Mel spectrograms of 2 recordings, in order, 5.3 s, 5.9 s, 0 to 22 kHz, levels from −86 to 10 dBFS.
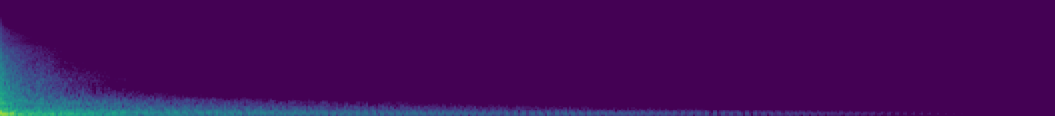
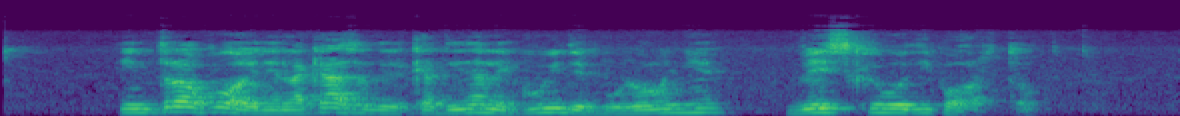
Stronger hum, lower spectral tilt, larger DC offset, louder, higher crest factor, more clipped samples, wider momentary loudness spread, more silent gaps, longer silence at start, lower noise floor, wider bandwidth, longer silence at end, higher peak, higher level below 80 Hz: neither; first, -10 dB/octave vs -4 dB/octave; neither; second, -25 LUFS vs -18 LUFS; first, 26 dB vs 20 dB; neither; first, 26 LU vs 15 LU; neither; about the same, 0 s vs 0.05 s; first, -80 dBFS vs -50 dBFS; second, 3.5 kHz vs 9.4 kHz; first, 4.65 s vs 0.45 s; about the same, -2 dBFS vs 0 dBFS; first, -38 dBFS vs -64 dBFS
